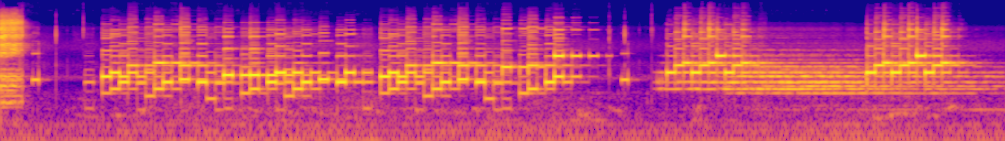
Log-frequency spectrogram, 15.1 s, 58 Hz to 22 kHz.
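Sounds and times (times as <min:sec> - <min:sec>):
fast ringtone melody: 0:01.5 - 0:09.0, 0:09.9 - 0:11.7, 0:13.0 - 0:14.7
ringtone of long held notes: 0:01.5 - 0:09.0, 0:09.8 - 0:15.0.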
